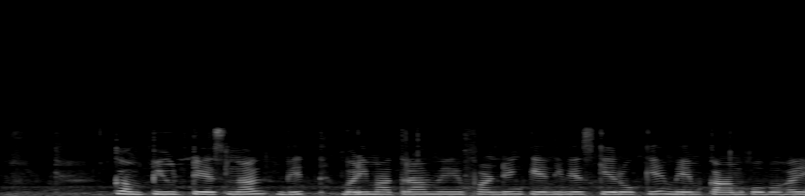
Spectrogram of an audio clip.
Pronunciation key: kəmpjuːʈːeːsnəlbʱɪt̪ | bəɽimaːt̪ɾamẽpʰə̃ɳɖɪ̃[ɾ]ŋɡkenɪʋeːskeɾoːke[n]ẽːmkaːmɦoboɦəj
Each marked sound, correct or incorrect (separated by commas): incorrect, incorrect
